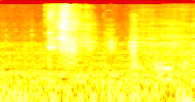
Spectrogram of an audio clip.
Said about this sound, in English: Yes, anyways, I'm recording now, so at the request of our contestants, they want the audience to hear me eating food, so that's what we're going to hear for a little bit. I hope you enjoy this.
